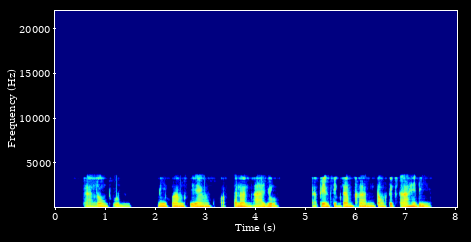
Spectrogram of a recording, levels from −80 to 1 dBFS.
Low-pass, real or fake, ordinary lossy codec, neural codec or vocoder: 3.6 kHz; real; MP3, 32 kbps; none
